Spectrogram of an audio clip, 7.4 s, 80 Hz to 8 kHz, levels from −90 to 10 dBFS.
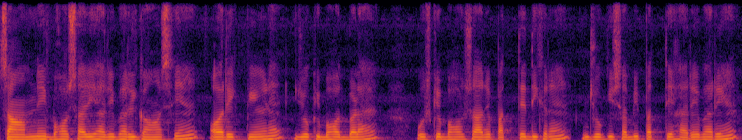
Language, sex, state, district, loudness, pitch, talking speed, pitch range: Hindi, male, Jharkhand, Jamtara, -24 LUFS, 140 Hz, 225 wpm, 140-150 Hz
